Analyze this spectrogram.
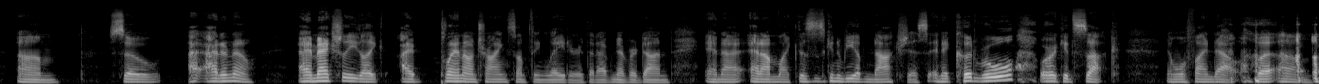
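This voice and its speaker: A man with an American accent talks at medium pitch and a moderate pace. His pitch varies in an ordinary way, and the recording is very clean with a silent background. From US South, North Carolina (near Asheville). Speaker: band vocalist. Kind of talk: casual interview chat. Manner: halting, many fillers and restarts.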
